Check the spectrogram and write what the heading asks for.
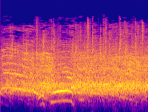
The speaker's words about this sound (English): The game is starting, the crowd is cheering in the back.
